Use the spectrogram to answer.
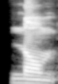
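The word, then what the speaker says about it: gnome: Next है इसमें अपना जी, साइन और नोम। इसमें भी जी अपना साइलेंट है, इसको भी साइलेंट लेटर में की कैटेगरी में अपन लोग इसको रखते हैं।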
